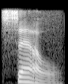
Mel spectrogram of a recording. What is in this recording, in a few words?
"sell", English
